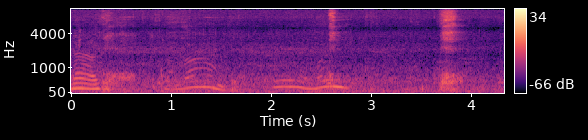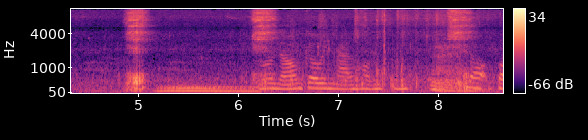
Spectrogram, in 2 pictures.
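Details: A baby seal on Churston Cove beach on 09/12/2021 gives drawn-out, wavering moans that rise and fall, possibly a distress call, with a woman talking over them.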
